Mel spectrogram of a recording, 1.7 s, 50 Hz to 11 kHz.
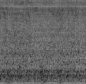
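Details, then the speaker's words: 1983 Dodge B100 van, Slant Six bored .030 over: steady, even low idle with a smooth regular beat, no knocks or misses; a healthy, nice-running engine. "it's so simplistic it is so pure it is so I mean it's a nice sounding nice running engine"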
